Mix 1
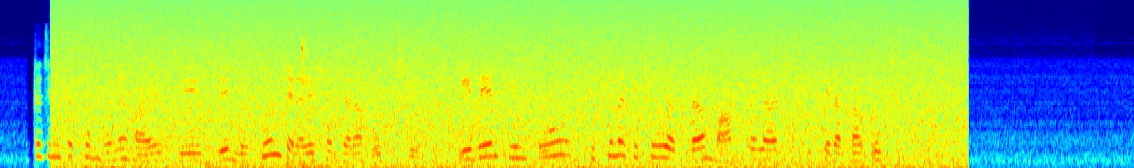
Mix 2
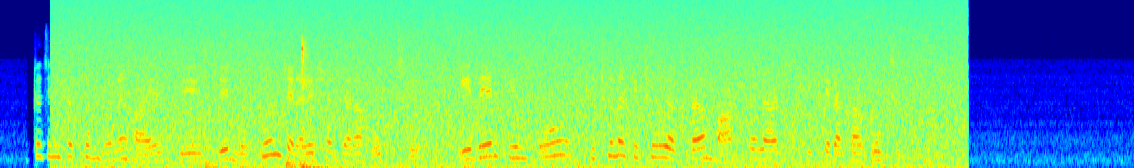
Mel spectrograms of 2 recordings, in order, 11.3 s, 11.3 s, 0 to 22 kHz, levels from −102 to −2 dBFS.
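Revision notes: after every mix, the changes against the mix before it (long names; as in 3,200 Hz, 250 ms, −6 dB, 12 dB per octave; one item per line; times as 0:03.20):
speech −6.0 dB
first sound −8.0 dB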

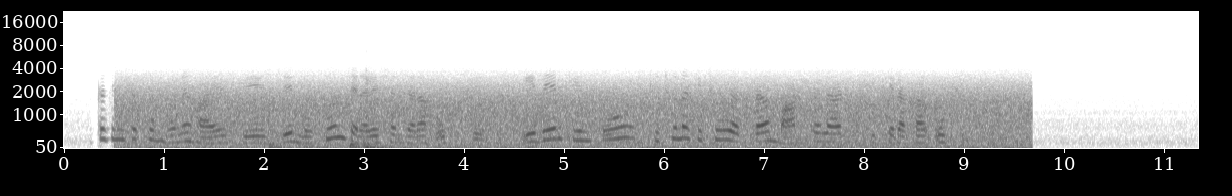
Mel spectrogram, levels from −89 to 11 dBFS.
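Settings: master: add inverse Chebyshev low-pass filter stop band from 5,000 Hz, stop band 60 dB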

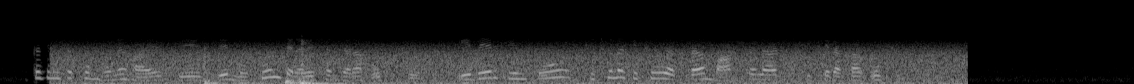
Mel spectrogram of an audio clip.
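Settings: second sound +6.0 dB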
